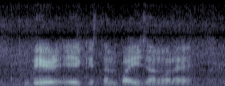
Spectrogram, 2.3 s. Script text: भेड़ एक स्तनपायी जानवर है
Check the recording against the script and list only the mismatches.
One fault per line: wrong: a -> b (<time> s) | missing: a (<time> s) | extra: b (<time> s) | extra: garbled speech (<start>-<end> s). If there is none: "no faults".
no faults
